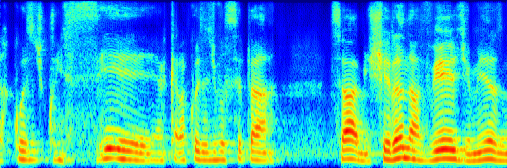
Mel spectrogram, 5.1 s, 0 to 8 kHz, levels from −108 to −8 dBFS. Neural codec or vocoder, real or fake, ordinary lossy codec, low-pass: codec, 16 kHz, 4 kbps, X-Codec, HuBERT features, trained on general audio; fake; none; none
